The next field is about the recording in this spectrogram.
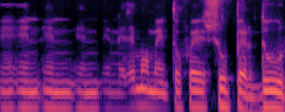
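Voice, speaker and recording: At a fairly slow pace, a man with a medium pitch and a dark, mellow tone speaks in a very clean recording with a silent background, the sound dry and close with no echo. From Colombia, Medellín (paisa). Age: 30s. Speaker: entrepreneur. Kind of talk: interview. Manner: halting, repeats words.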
